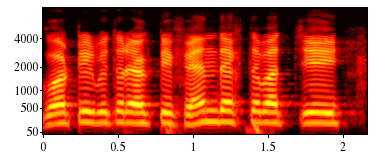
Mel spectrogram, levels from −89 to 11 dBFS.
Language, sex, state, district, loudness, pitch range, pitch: Bengali, male, Assam, Hailakandi, -17 LUFS, 200-215 Hz, 205 Hz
